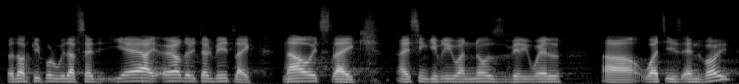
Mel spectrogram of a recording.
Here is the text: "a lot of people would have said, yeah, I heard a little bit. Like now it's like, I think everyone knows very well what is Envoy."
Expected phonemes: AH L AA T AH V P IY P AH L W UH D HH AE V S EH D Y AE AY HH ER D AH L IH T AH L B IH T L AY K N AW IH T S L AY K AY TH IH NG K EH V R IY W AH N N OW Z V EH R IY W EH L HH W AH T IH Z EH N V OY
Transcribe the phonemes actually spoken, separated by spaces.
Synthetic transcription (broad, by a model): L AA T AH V P IY P AH L W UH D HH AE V S EH D Y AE AY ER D AH L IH T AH L B IH T L AY K N AW IH T S L AY K AY TH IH NG K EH V R IY W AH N N OW Z V EH R IY W EH L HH W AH T IH Z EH N V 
